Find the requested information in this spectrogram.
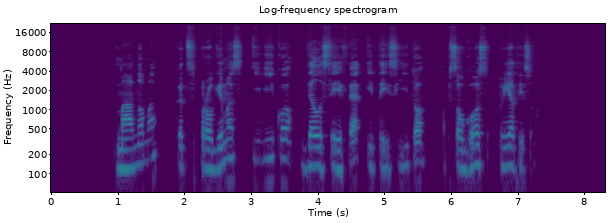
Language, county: Lithuanian, Marijampolė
